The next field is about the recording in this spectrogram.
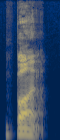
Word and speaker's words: Bunt: Okay, because I thought his name was Bud, but okay, Bunt. I was like, what is his name? Because I heard it pronounced Bunt, but I also heard it sound like Bud sometimes.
